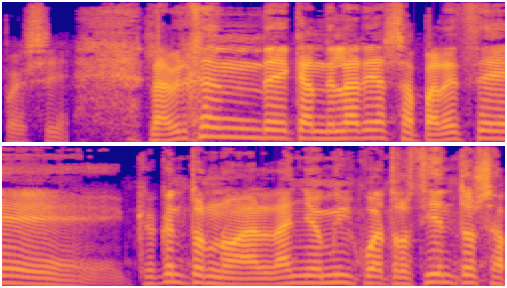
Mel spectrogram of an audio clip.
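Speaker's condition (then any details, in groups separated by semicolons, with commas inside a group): No condition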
